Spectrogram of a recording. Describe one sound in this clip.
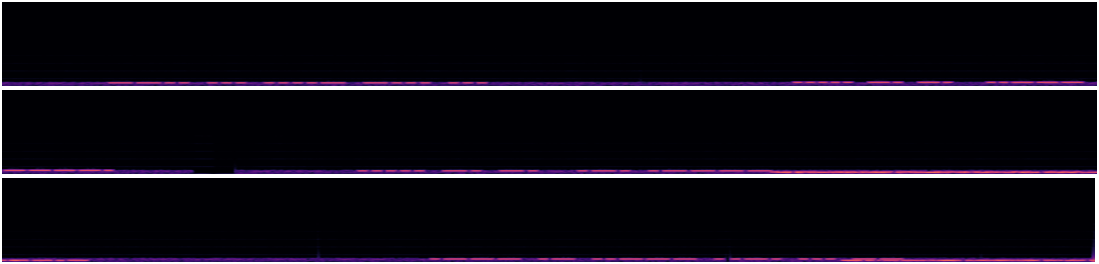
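Morse code beeps in quick bursts at a steady pitch.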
